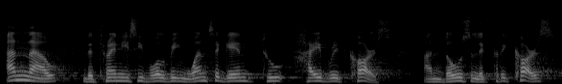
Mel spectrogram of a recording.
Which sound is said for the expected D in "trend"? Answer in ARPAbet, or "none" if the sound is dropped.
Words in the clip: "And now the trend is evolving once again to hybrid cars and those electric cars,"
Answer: none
